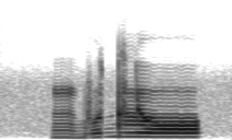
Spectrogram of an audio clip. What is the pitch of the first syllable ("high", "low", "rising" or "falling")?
rising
